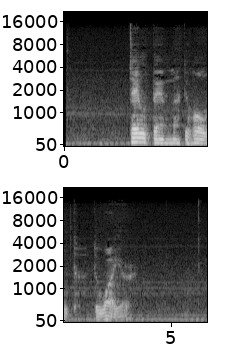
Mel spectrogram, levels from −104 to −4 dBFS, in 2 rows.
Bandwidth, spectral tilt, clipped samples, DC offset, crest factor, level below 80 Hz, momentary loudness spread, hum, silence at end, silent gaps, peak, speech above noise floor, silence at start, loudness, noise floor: 14.5 kHz; -8.5 dB/octave; under 0.1%; under 0.1%; 22 dB; -58 dBFS; 24 LU; none; 0.2 s; none; -8 dBFS; 28 dB; 0.7 s; -27 LUFS; -54 dBFS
